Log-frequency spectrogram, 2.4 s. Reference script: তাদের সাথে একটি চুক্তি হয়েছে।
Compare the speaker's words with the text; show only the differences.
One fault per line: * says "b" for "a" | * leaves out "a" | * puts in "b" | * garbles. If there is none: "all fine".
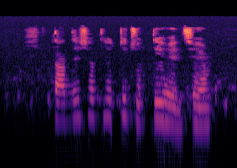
all fine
